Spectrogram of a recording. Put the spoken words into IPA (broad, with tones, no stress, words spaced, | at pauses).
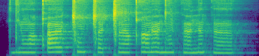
djõː˨qʼœː˧ǀõ˧ǀœ˨ ǀə̃ː˧qʰõ˦ɾœ̃˦dõ˧ kœ̃˨nə̃˧kə̃ː˨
